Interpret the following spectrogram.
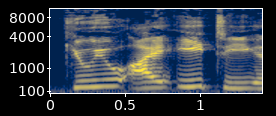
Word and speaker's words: quiet: some quiet means silence q-u-i-e-t is pronounced at quiet quite means q-u-i-t-e so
